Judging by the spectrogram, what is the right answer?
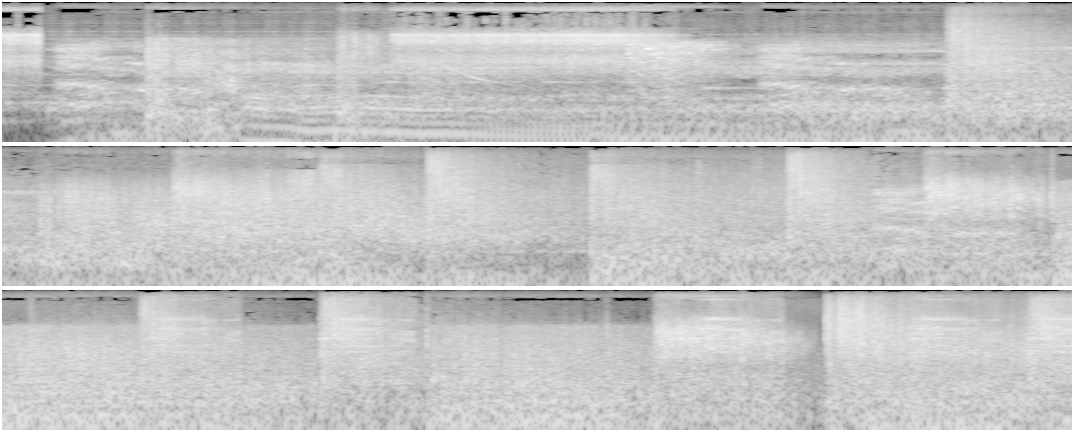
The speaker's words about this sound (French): Ils font exploser le vinaigre balsamique, c'est de toute beauté.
